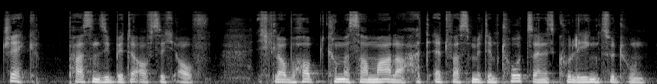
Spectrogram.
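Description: A man voicing a wary male police partner in a read-aloud crime story, speaking in a hushed, confiding way. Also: on the low side, fairly even intonation, moderate pace, husky.

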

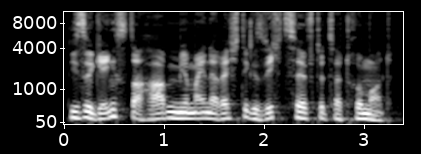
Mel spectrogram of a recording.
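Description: A man voicing a disfigured half-faced man who turns from eerie stranger to warm, earnest friend, speaking slowly and low at first. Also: close to an everyday voice.

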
